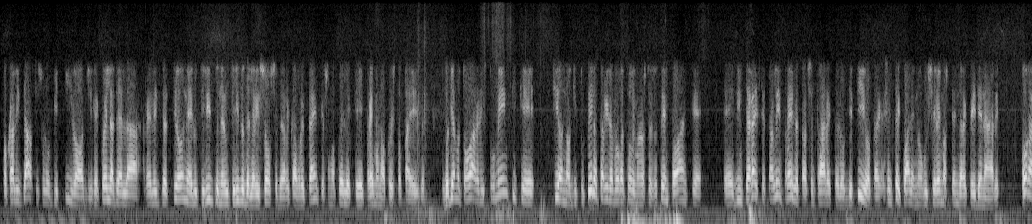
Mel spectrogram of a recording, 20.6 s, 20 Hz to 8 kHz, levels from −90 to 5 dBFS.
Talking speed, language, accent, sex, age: 175 wpm, Italian, native, male, 50-69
